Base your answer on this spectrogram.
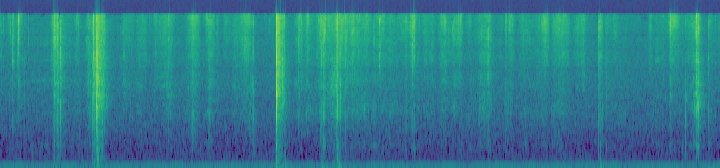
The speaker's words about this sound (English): So we're gonna shuffle these cards since they fell out. All right, I'll shuffle this little section of cards and pick one.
